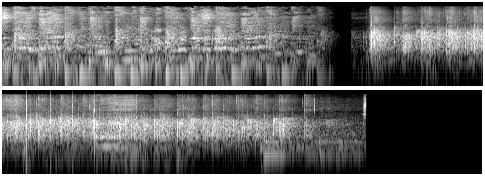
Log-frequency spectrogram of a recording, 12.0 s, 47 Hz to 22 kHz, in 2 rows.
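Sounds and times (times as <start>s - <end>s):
music: 0.0s - 4.2s, 9.2s - 10.6s
studio audience applauding: 0.0s - 10.4s.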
